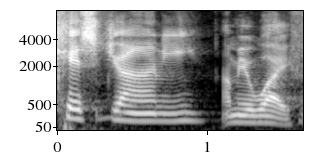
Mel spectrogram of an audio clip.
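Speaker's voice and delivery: put-on high, coarse, crude Brooklyn accent. Playing a wife speaking to her husband, in a coarse, dirty Brooklyn accent. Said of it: "coarse, dirty Brooklyn accent".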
